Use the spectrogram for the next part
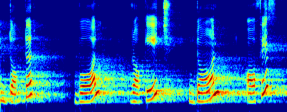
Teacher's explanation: अंग्रेजी के अ ध्वनि वाले वर्णों का भी हिंदी भाषा में प्रयोग हो रहा है। अ की ध्वनि आ और ओ के बीच की ध्वनि है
